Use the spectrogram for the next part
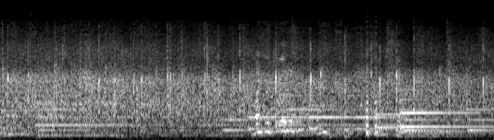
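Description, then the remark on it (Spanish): An audience gives steady, dense applause of praise to the Lord that fills the full five seconds, with sustained organ or keyboard tones and faint voices mixed in beneath the clapping. “Fuertes aplausos.”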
